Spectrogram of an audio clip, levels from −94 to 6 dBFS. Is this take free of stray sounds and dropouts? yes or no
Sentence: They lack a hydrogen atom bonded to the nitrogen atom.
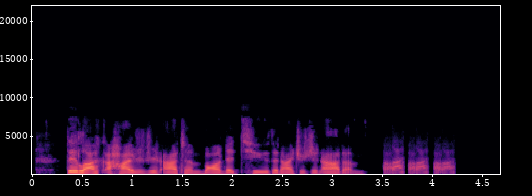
no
